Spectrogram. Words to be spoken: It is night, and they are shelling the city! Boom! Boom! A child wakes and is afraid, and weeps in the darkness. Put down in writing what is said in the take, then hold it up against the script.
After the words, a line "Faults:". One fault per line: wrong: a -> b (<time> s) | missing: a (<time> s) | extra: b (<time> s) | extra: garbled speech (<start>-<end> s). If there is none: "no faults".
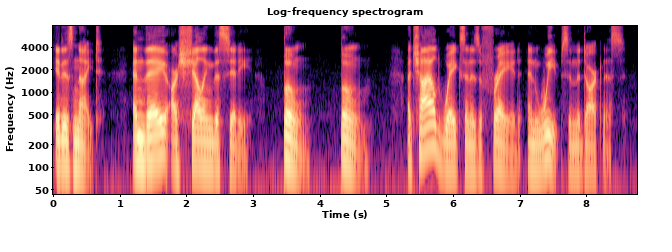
It is night, and they are shelling the city! Boom! Boom! A child wakes and is afraid, and weeps in the darkness.
Faults:
no faults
